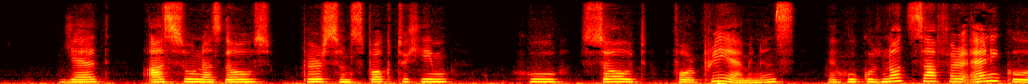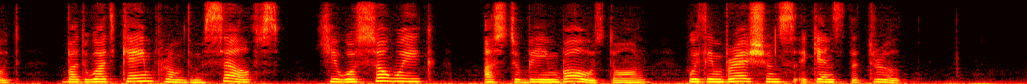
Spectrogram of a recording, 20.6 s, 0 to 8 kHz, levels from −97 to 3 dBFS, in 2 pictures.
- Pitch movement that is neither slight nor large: No, narrow, 2.1 semitones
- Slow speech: Yes, slow, 115 wpm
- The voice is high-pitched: Yes, high, 235 Hz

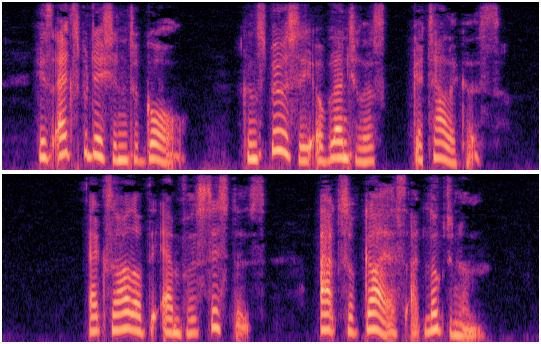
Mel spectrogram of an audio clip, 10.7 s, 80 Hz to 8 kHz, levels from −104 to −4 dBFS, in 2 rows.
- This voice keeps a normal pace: No, slow, 100 wpm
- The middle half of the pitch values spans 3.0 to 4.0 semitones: Yes, average, 3.6 semitones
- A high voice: Yes, high, 220 Hz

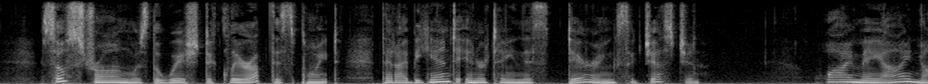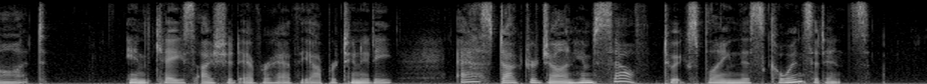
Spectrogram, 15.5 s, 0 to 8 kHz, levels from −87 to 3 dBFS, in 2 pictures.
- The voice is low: No, medium, 165 Hz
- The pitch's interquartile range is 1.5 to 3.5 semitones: No, average, 5.3 semitones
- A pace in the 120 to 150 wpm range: Yes, average, 145 wpm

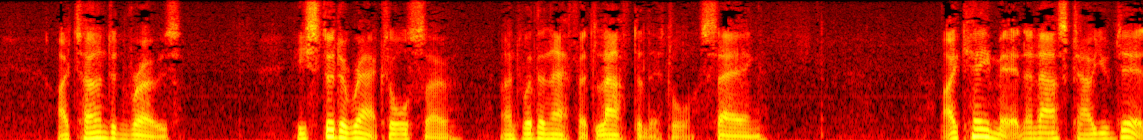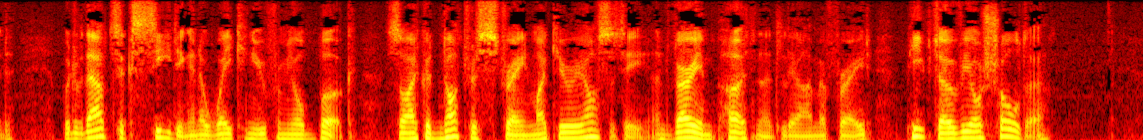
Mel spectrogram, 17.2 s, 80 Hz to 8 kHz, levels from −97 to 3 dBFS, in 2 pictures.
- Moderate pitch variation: Yes, average, 4.3 semitones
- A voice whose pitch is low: Yes, low, 110 Hz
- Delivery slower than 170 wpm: No, average, 175 wpm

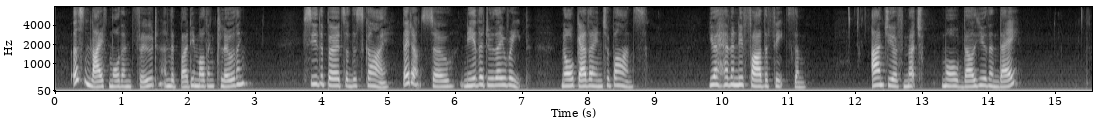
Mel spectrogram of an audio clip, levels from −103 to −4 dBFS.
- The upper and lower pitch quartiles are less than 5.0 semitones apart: Yes, average, 3.2 semitones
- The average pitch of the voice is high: Yes, high, 220 Hz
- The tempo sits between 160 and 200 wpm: Yes, average, 165 wpm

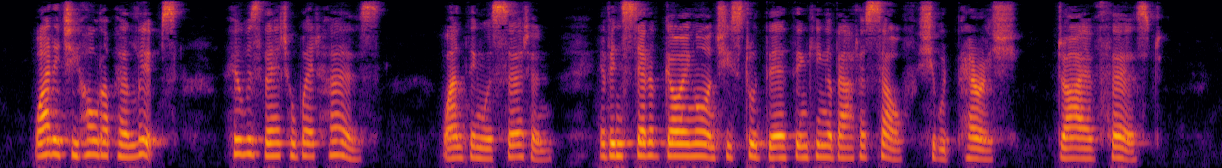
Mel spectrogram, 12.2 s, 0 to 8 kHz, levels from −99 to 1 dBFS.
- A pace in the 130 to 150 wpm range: No, average, 160 wpm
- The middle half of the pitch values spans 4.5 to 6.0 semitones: No, average, 3.3 semitones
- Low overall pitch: No, high, 215 Hz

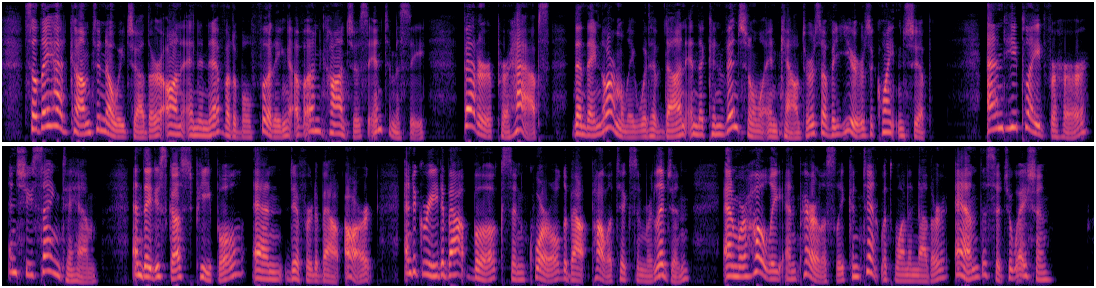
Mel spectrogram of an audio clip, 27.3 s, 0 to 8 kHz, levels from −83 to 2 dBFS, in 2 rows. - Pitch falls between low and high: Yes, medium, 180 Hz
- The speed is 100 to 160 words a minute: Yes, average, 155 wpm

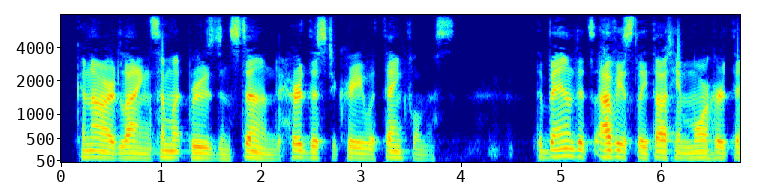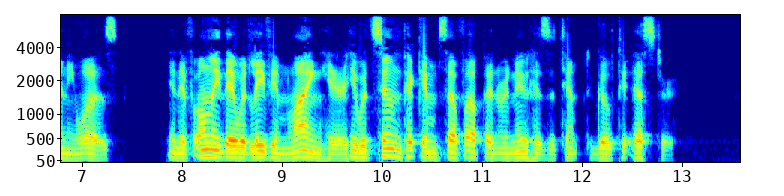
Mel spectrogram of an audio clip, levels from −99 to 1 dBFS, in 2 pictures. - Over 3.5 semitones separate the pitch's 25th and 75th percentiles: No, average, 2.8 semitones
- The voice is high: No, low, 115 Hz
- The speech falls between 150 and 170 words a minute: No, average, 195 wpm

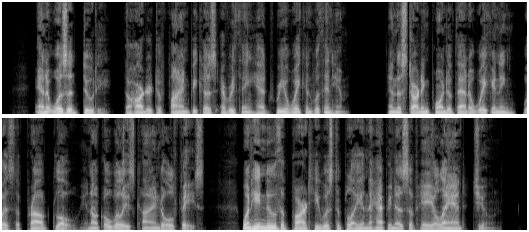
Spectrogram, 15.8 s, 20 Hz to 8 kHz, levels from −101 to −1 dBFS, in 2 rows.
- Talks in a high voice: No, very low, 80 Hz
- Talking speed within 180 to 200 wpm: Yes, average, 185 wpm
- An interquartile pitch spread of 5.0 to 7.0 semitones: Yes, wide, 5.5 semitones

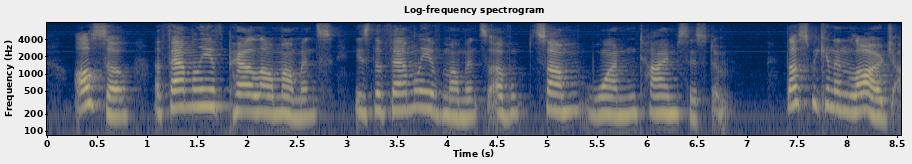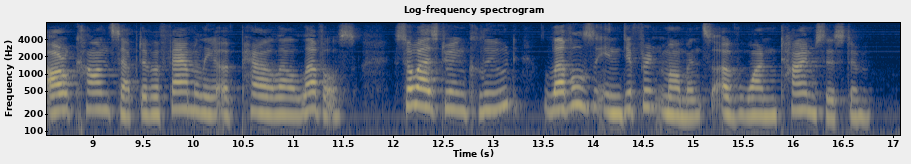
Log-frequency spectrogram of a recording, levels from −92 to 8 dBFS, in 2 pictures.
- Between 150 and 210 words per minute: No, average, 140 wpm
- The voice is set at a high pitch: Yes, high, 215 Hz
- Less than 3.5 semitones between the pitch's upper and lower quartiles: No, average, 3.8 semitones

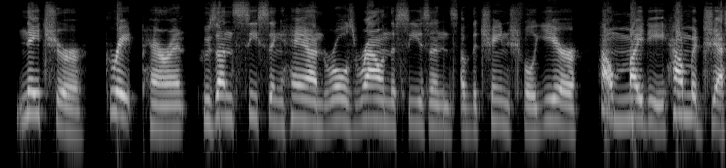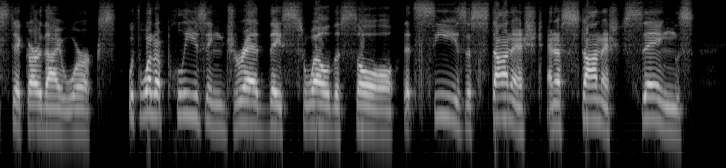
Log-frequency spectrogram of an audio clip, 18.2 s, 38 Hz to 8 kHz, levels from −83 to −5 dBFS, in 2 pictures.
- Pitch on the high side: No, medium, 155 Hz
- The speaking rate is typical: No, slow, 120 wpm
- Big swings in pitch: No, average, 4.8 semitones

